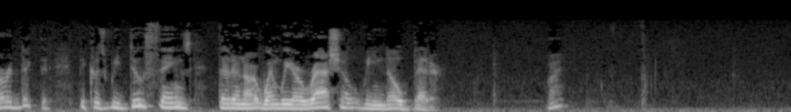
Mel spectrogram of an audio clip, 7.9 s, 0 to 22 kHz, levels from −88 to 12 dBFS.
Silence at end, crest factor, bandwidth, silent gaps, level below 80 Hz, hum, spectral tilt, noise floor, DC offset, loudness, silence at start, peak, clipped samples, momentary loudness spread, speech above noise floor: 0.75 s; 16 dB; 9.4 kHz; none; -44 dBFS; none; -8 dB/octave; -43 dBFS; under 0.1%; -16 LUFS; 0 s; -2 dBFS; under 0.1%; 15 LU; 27 dB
